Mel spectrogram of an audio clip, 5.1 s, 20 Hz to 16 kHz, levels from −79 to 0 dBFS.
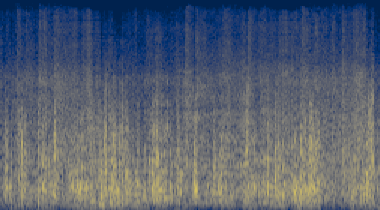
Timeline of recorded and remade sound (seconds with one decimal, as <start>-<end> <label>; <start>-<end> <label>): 0.0-0.9 recorded; 0.9-4.0 remade; 4.0-5.1 recorded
